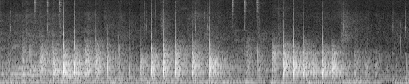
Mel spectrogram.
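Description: A hand rapidly knocking and tapping on a finished room wall, checking the wall's build. It comes in two quick runs: a long run through the first half and a shorter one near the end.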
